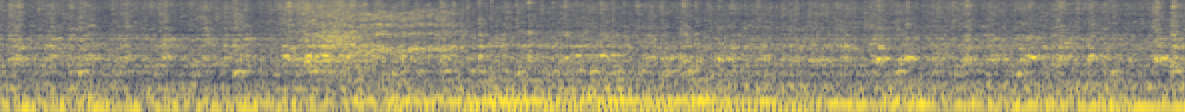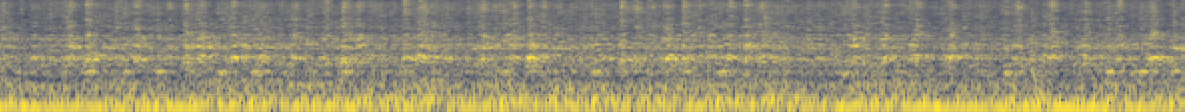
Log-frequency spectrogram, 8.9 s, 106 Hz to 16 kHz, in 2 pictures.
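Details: 1937 Buick Roadmaster eight-cylinder with apparently rebuilt Stromberg carburetor, after idle speed and idle mixture screw adjustment: steady, even low idle with no stumble or hunting, loud and open; sounds much better, still needs fine tuning.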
